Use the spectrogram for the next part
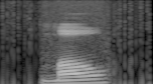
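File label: "mou", Chinese, second tone; Chinese Surnames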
